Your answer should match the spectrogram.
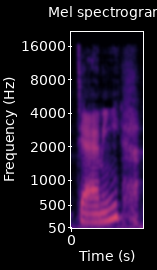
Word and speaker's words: Danny: Yes, hello, my name is Danny. My name, it rhymes with Fanny.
